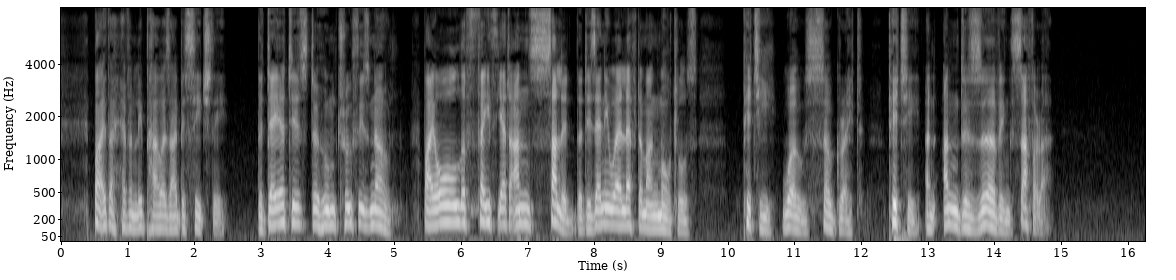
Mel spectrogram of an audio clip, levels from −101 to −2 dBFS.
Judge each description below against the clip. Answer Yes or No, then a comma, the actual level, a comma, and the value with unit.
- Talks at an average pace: No, slow, 125 wpm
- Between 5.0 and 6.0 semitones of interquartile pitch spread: Yes, average, 5.3 semitones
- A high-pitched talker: No, low, 130 Hz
